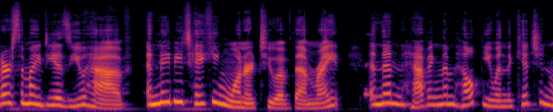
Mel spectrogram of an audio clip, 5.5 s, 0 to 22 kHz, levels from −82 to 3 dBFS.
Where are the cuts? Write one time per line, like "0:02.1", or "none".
none

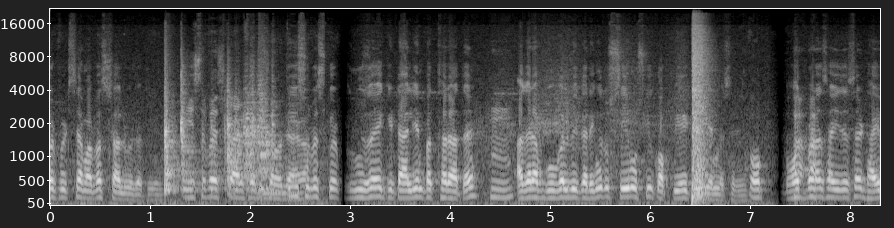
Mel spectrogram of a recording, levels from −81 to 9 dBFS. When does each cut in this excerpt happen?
0:03.0
0:07.3

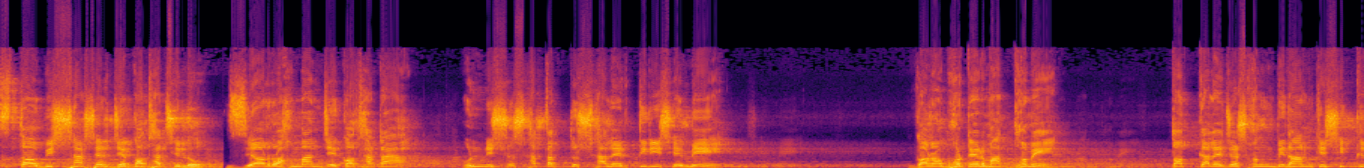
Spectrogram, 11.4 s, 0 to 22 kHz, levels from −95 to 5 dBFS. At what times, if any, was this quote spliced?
0:01.9

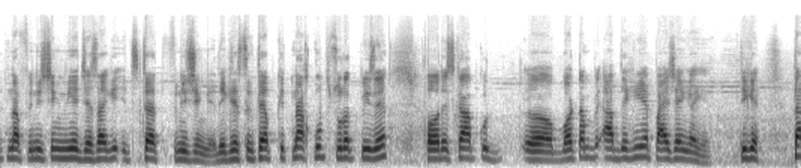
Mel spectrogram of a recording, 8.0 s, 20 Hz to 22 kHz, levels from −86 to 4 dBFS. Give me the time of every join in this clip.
none

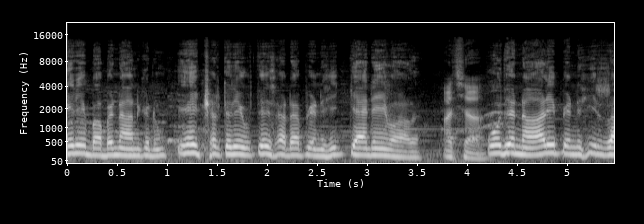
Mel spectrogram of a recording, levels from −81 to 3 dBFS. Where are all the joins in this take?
0:01.0

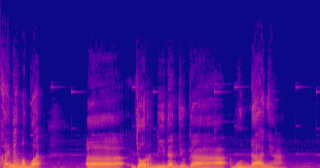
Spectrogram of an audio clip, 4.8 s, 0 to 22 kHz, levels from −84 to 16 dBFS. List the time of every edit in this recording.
none

